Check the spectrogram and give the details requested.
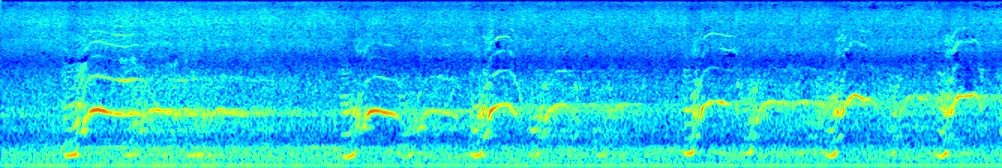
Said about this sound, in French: En étudiant les sons émis par les baleines, en classifiant les unités sonores, ils se rendent compte que les baleines produisent des séquences qui se répètent en boucle, et qu'il s'agit donc d'un chant.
